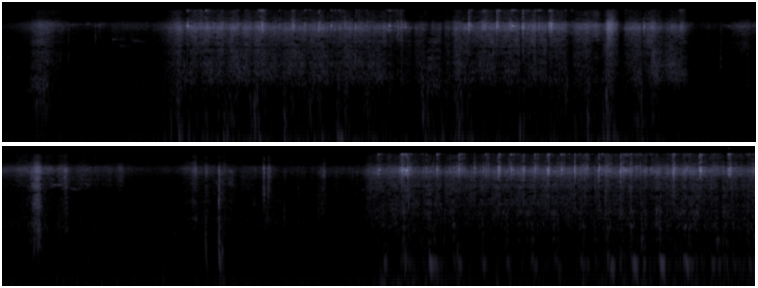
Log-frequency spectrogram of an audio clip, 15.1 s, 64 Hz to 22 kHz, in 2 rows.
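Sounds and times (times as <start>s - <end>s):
cloth scrubbing wood: 11.2s - 15.0s.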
